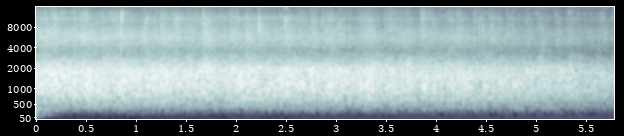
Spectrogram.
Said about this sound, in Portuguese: Aplauda mesmo a Jesus, ele é digno.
